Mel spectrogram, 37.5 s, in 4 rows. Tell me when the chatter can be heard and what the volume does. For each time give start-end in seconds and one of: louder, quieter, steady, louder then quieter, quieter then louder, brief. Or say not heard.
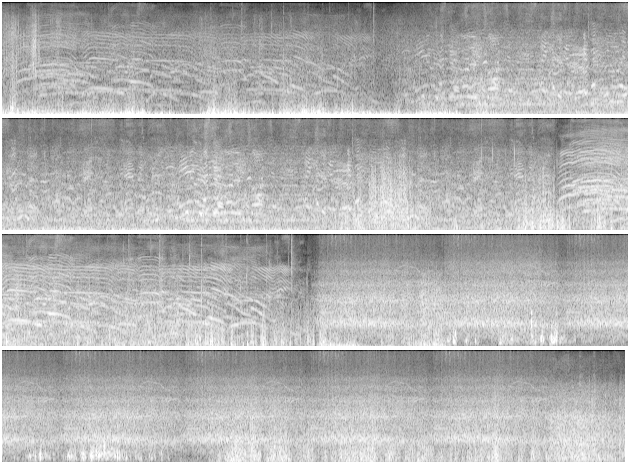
0.1-37.4 louder.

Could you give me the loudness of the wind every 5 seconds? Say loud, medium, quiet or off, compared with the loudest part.
loud, medium, medium, loud, loud, loud, loud, loud.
